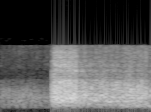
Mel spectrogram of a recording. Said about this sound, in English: Naturally, you were listening to the thunder. Is that truly the voice of God, old man?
